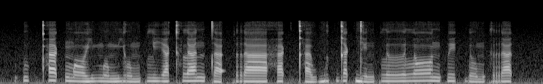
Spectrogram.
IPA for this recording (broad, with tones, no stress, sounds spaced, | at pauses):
ʔ u˦˥ k̚ pʰ a˥˩ k̚ m ɔː˩˦ j m o˩˦ m j o˩˦ m p l i˩˦ a̯ kʰ l a˥˩ n t a˨˩ ʔ p r aː˧ h a˦˥ k̚ tʰ a˩˦ w b ɯ˦˥ k̚ d a˥˩ k̚ d e˩˦ n p l ɤː˦˥ l ɔː˥˩ n p e˥˩ k̚ l o˧ m k r a˥˩ t̚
